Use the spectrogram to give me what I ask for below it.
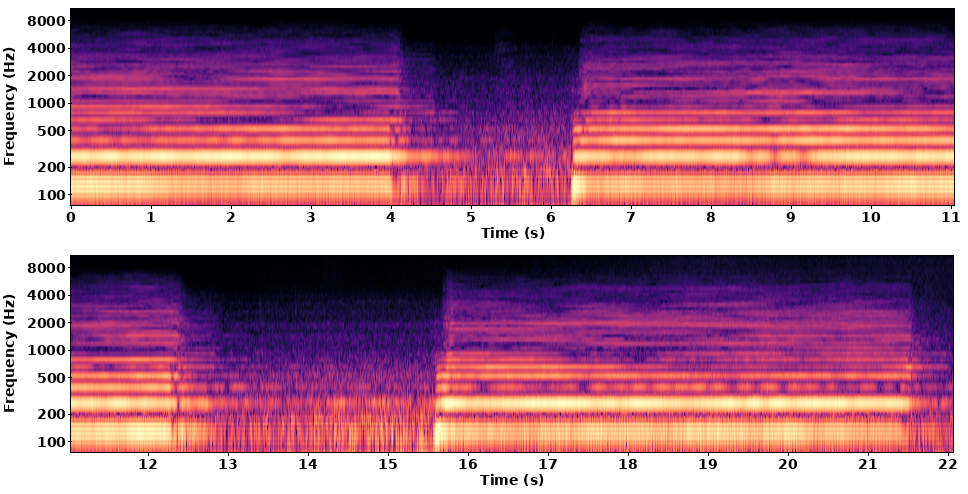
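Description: A ship's horn sounds as the vessel leaves Yokohama port at the start of a round-the-world voyage: three long, deep, steady blasts rich in harmonics, separated by short pauses, with no talk over them.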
